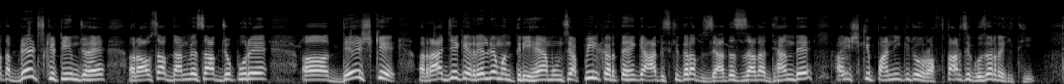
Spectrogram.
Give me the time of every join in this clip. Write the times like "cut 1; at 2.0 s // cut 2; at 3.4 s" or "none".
cut 1; at 8.4 s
